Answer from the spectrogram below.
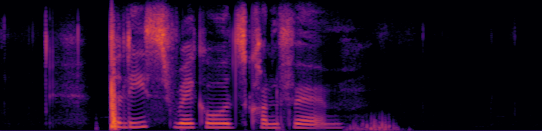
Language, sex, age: English, female, 19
